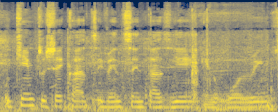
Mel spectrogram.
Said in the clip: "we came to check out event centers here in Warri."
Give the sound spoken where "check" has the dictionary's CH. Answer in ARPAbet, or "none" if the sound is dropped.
SH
